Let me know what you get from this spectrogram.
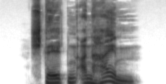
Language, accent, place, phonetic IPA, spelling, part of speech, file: German, Germany, Berlin, [ˌʃtɛltn̩ anˈhaɪ̯m], stellten anheim, verb, De-stellten anheim.ogg
- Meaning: inflection of anheimstellen: 1. first/third-person plural preterite 2. first/third-person plural subjunctive II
